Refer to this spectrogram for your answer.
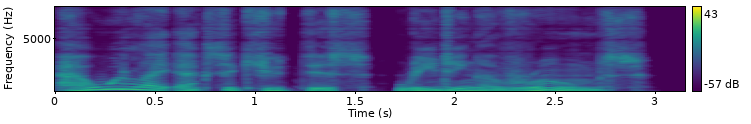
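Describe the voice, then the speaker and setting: A man's voice: a little high, sing-song, measured pace, a little mellow, slightly rough, no room sound, clean studio sound, pitched above the performer's own voice, exaggerated voice. A man voicing an earnest, hopeful Indian man who speaks in stiff, over-formal sentences, as an audiobook character. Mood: hopeful, eager.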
